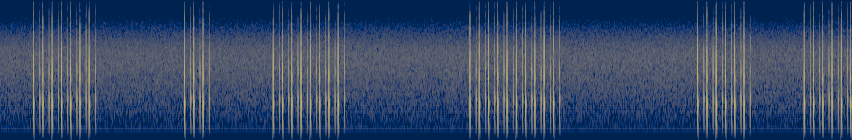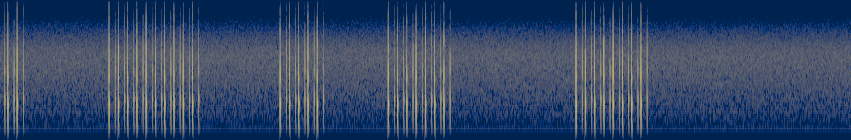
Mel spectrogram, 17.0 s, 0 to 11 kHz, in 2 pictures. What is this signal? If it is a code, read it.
Pulse dialling, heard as clicks on a phone line, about 11 pulses a second. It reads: 7 3 8 0 6 8 0 5 7 8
